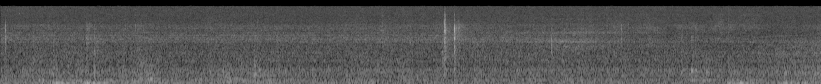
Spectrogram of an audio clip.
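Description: Room tone of a quiet performance hall: a low steady rumble with a few soft thumps and a single faint click about four and a half seconds in.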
